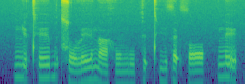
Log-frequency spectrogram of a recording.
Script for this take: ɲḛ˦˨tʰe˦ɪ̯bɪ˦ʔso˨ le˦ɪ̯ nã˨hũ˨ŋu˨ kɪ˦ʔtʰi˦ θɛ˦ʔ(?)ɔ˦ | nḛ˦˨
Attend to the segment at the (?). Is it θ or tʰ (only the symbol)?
θ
